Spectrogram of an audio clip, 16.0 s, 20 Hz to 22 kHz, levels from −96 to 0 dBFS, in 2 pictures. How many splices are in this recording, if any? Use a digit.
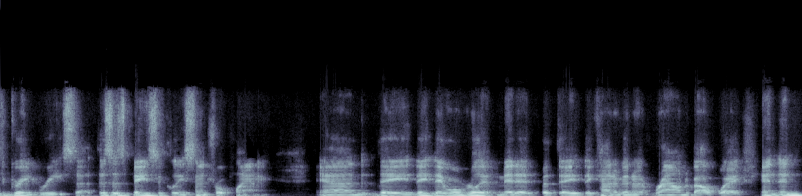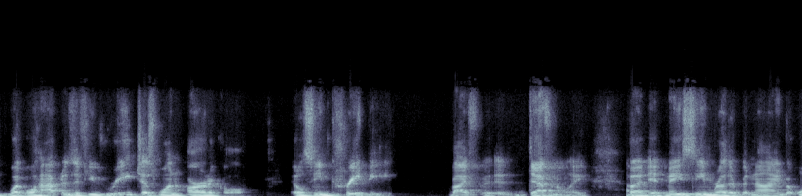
2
